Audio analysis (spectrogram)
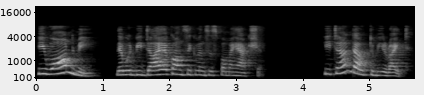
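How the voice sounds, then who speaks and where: A woman voicing a stern male elder who addresses a crowd in emphatic, deliberate phrases for an audiobook. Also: a little high, animated, fairly bright tone, echoey room, muffled recording. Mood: stern, accusing.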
